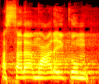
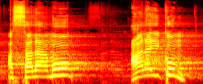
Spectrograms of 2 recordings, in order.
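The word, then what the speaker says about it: السلام عليكم: সুতরাং আজকের প্রোগ্রাম থেকে আমরা কমপক্ষে সবাই উচ্চারণ করছি আসসালামু, বলেন আসসালামু আলাইকুম, অনেকে বলে আসসালামু আলাইকুম, জি না, চলবে না, আসসালামু আলাইকুম, কথা বলেন আসসালামু আলাইকুম ওয়া রাহমাতুল্লাহি ওয়া বারাকাতু ওয়া বারাকাতু, আসসালামু আলাইকুম ওয়া রাহমাতুল্লাহি ওয়া বারাকাতু।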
